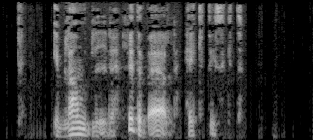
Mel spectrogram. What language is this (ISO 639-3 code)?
swe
